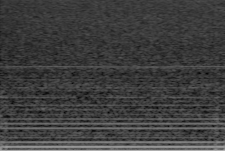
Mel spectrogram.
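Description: Steady, fairly loud low electrical mains hum with a faint hiss.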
